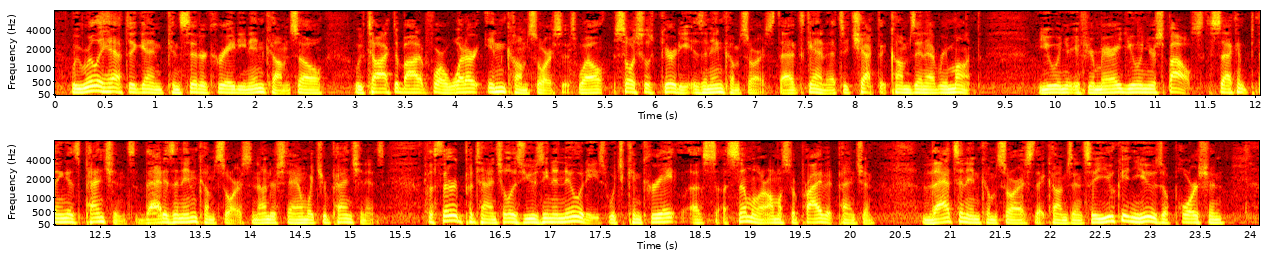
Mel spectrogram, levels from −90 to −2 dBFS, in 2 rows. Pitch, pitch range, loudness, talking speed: 120 Hz, 110-135 Hz, -14 LUFS, 225 wpm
